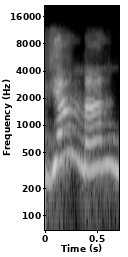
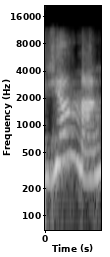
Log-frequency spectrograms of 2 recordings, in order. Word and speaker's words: llaman: Se llaman Nancy y Sally. Se llaman, and it's got a N sound at the end. Se llaman Nancy y Sally.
